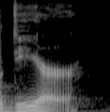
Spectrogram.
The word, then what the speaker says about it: dear: Oh dear. Oh dear. Eso es una I más R, ¿vale? Dear. Claramente una I y después R. Dear, como dos sílabas.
